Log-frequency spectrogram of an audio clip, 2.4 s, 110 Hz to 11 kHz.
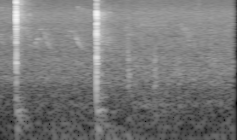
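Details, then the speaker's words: Chrysler Magnapower 55HP outboard, newly wired, key turned: two sharp single clicks about a second apart from the starter solenoid with no cranking. "The starter solenoid is making a very big, loud, large clicking noise, and I don't know why."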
